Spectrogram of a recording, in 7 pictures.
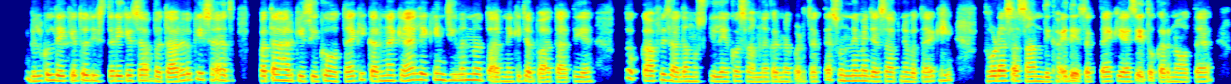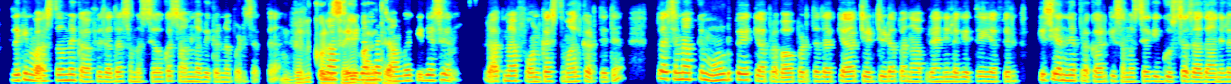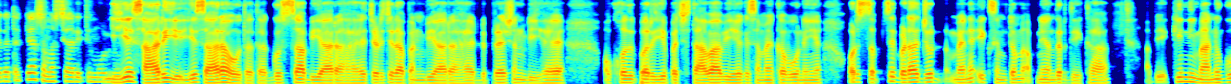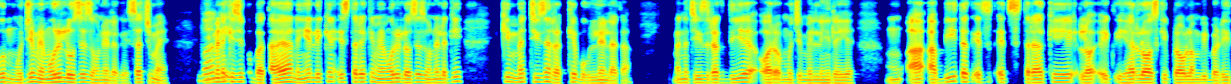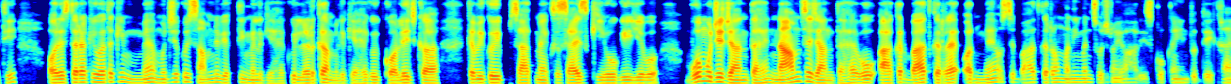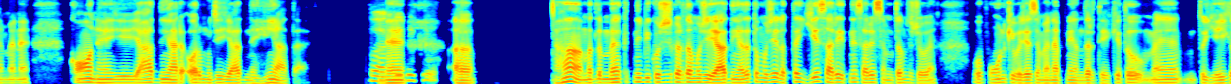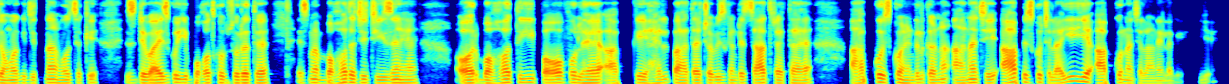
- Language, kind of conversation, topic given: Hindi, podcast, रात में फोन इस्तेमाल करने से आपकी नींद और मूड पर क्या असर पड़ता है?
- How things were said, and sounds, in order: in English: "मूड"; in English: "मूड"; in English: "डिप्रेशन"; in English: "सिम्पटम"; in English: "मेमोरी लॉसेस"; in English: "मेमोरी लॉसेस"; in English: "हेयर लॉस"; in English: "प्रॉब्लम"; in English: "एक्सरसाइज़"; lip smack; in English: "सिम्पटम्स"; in English: "डिवाइस"; in English: "पावरफुल"; in English: "हेल्प"; in English: "हैंडल"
